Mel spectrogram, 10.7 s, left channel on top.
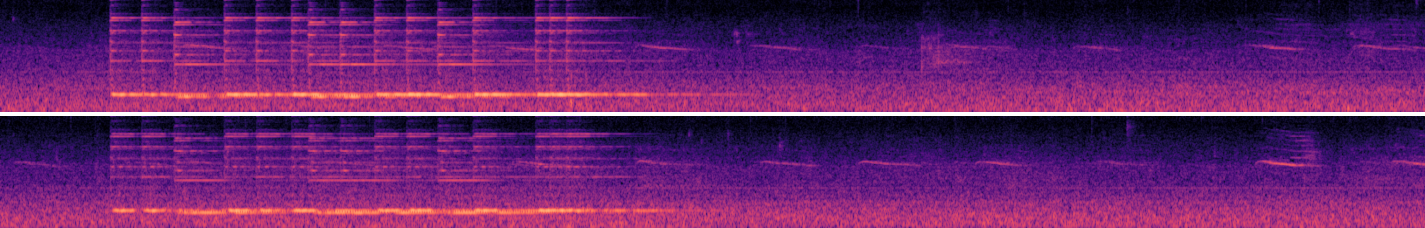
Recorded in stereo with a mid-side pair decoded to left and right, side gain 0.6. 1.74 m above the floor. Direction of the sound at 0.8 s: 70° left.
